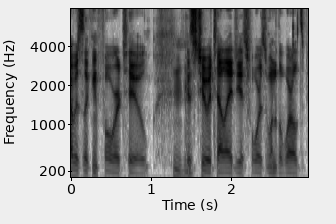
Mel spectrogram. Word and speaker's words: Chiwetel Ejiofor: Chiwetel Ejiofor. – Chiwetel Ejiofor playing Scar, and he's just, you know, reading it dramatically, like, almost sleepwalking.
